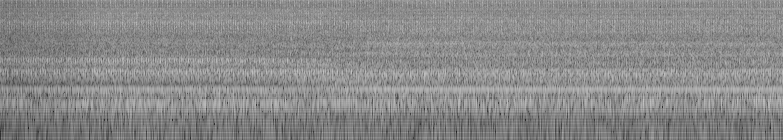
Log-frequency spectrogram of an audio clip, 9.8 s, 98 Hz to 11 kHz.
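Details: 2015 Porsche Cayenne Diesel at idle: light, quick injector tick about three a second over a smooth hum, typical of high-pressure diesel fuel injection; normal diesel idle, nothing wrong.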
